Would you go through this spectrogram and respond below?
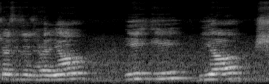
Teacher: च वर्ग अर्थात च छ झ ञ, ई य श का उच्चारण स्थान तालु है।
